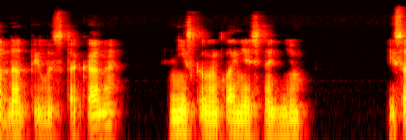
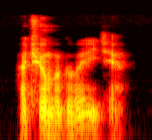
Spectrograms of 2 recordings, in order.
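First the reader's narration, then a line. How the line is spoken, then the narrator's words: Strained calm, betraying agitation. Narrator (Russian): Рудольф старался говорить спокойно, сдерживать себя, но он не мог скрыть охватившего его волнения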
